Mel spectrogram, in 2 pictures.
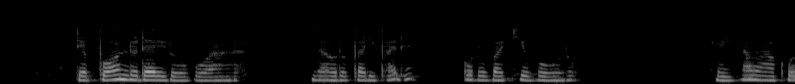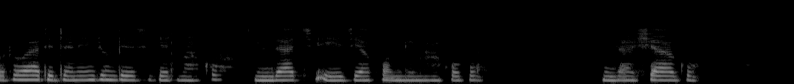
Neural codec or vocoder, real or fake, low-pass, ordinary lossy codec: codec, 16 kHz, 16 kbps, FreqCodec, smaller model; fake; 5.4 kHz; MP3, 32 kbps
